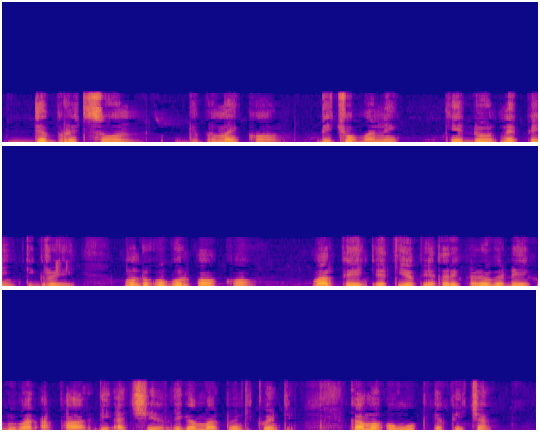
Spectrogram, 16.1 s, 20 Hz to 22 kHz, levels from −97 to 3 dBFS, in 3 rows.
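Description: Throughout, likely low-delay AAC compression squeezed into a very low bitrate, so the speech turns rough and grainy, with noise between harmonics and nothing above 7.8 kHz.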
